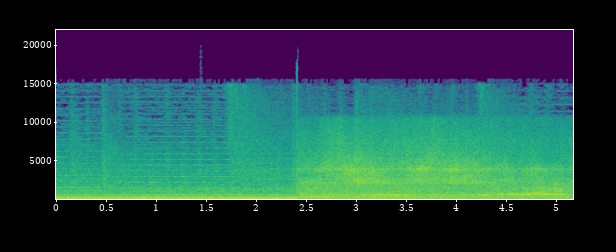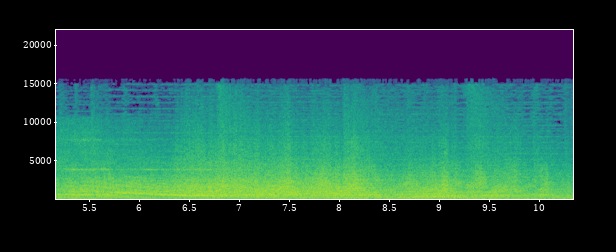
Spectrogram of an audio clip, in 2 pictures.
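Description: Propeller warplane engines drone loudly in a WWII flight video game, a continuous heavy roar with a pitch sweep as an aircraft passes, under a sudden shift in the mix partway through.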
